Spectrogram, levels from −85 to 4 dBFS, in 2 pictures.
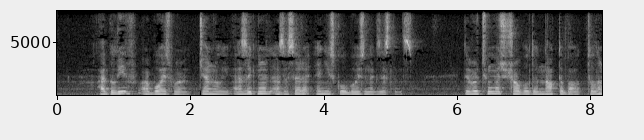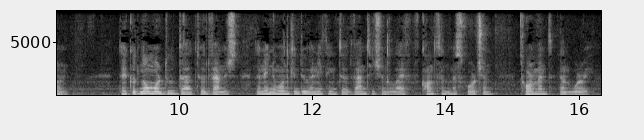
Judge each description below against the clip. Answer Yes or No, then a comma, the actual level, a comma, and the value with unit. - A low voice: Yes, low, 125 Hz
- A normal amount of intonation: No, narrow, 2.3 semitones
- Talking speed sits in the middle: Yes, average, 185 wpm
